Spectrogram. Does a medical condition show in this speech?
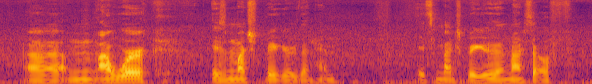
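Yes: cerebral palsy; spastic quadriplegic.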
